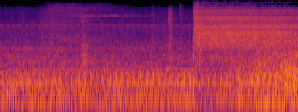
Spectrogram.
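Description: Electric railcar standing at a station platform, heard from inside: a steady low hum of its equipment with a few light clicks, then a little under four seconds in a sudden loud hiss of air starts and keeps going.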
